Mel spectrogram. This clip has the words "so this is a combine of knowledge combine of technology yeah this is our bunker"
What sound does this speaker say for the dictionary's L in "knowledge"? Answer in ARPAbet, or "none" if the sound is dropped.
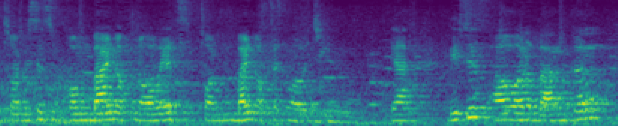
L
